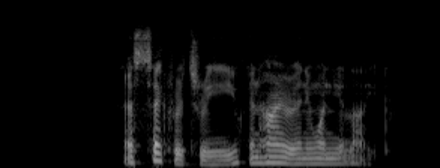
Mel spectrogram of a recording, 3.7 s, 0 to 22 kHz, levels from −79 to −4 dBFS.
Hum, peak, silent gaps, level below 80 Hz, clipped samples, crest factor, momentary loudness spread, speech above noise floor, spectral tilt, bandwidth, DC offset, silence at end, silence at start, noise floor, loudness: none; -20 dBFS; none; -80 dBFS; under 0.1%; 24 dB; 11 LU; 47 dB; -4 dB/octave; 12 kHz; under 0.1%; 0.55 s; 1.05 s; -89 dBFS; -41 LUFS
